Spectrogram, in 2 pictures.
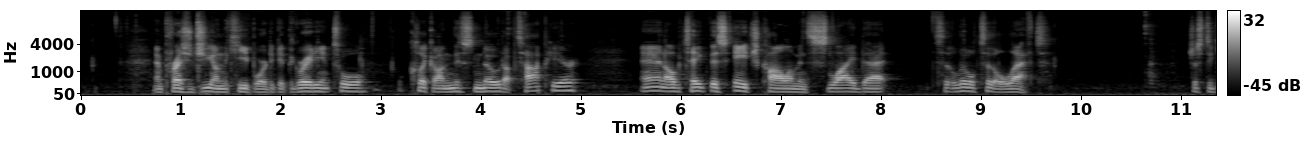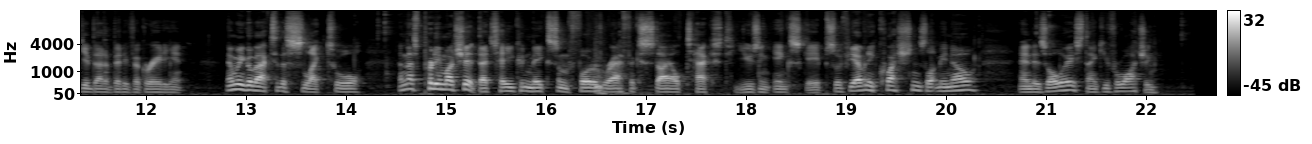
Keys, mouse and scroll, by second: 1.3 g, 4.4 click, 7.3-11.0 drag, 13.1 click, 14.5 click, 21.1 click, 22.5 click.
